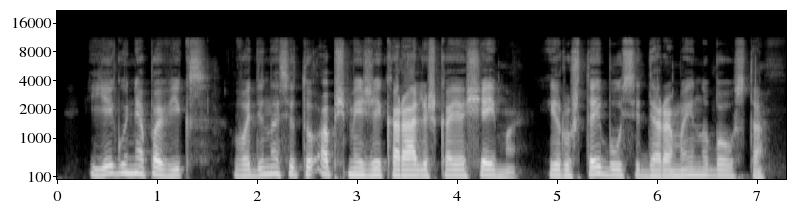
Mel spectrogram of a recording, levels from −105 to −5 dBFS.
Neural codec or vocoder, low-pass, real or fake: none; 10.8 kHz; real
